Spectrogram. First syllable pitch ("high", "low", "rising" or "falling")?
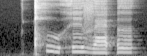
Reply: falling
